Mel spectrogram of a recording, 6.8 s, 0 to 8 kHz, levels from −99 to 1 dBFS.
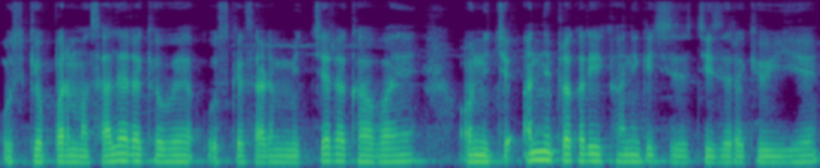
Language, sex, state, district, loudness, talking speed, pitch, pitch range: Hindi, male, Uttar Pradesh, Gorakhpur, -30 LUFS, 220 wpm, 115 Hz, 110-120 Hz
